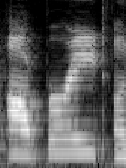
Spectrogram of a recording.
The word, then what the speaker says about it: operate: We have the word operate, which has this ah sound, right?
